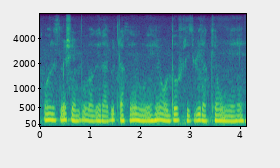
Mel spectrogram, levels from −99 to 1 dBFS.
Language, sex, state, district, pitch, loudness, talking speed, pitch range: Hindi, female, Madhya Pradesh, Bhopal, 150 Hz, -12 LUFS, 215 wpm, 145-160 Hz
